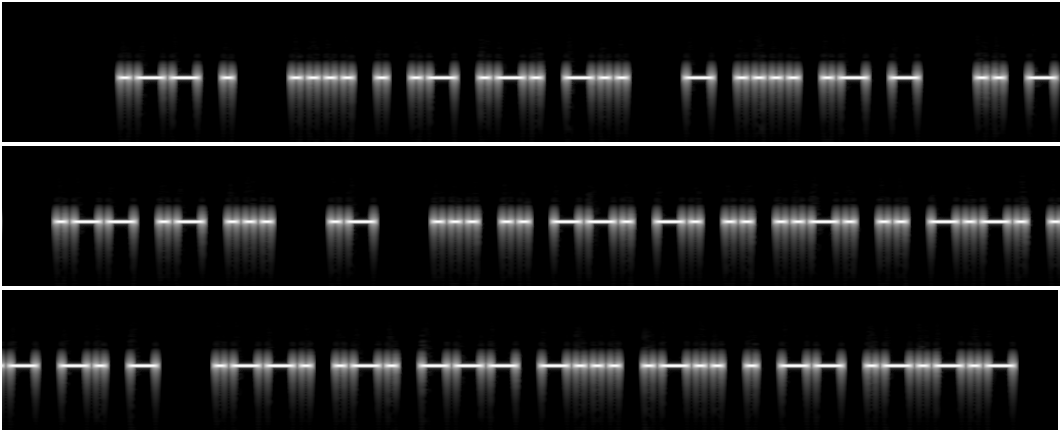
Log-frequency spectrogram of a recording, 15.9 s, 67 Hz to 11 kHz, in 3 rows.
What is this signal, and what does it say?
Morse code, heard as a keyed tone, about 28 wpm, 700 Hz. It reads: WE HEARD THAT IT WAS A SIGNIFICANT PROBLEM.
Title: Sentences from Top 1000 Words - Review Part 6 - 28wpm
